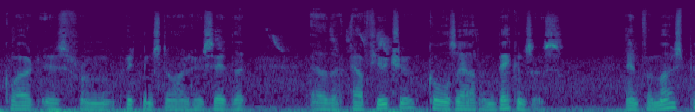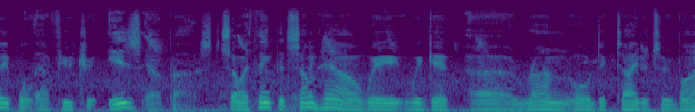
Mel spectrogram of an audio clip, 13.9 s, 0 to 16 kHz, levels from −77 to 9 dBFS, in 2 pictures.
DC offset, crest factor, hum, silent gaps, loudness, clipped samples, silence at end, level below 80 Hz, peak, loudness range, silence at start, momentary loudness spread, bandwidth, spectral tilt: under 0.1%; 18 dB; none; none; -33 LUFS; under 0.1%; 0 s; -46 dBFS; -14 dBFS; 5 LU; 0 s; 11 LU; 12.5 kHz; -5.5 dB/octave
